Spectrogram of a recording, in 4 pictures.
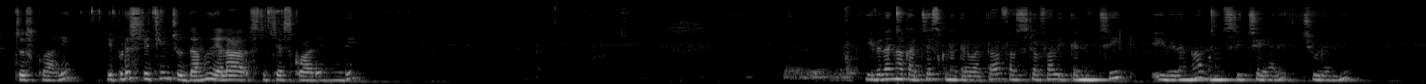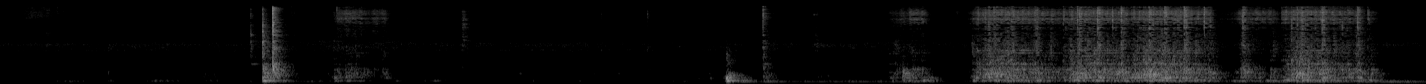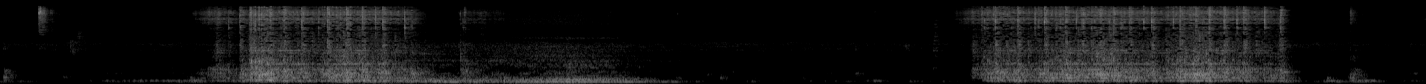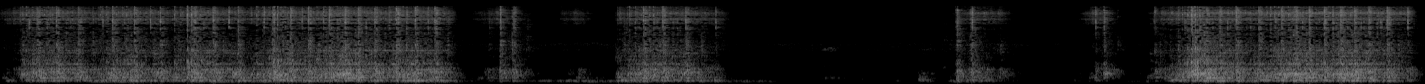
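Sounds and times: sewing machine stitching: 0:17.6 - 0:18.2, 0:23.2 - 0:28.1, 0:30.5 - 0:35.0, 0:38.1 - 0:42.2, 0:42.8 - 0:50.1, 0:52.2 - 0:52.9, 0:53.6 - 0:57.0.

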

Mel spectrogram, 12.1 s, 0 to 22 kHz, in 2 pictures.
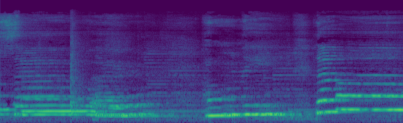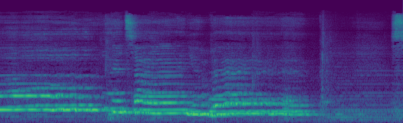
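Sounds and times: woman singing long held notes: 0:00.0 - 0:10.8
faint folk instruments: 0:00.0 - 0:12.0.

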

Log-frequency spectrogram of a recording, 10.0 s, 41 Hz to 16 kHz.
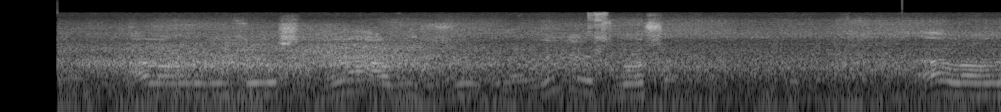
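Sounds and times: man talking indistinctly: 0:01.3 - 0:06.8, 0:09.2 - 0:10.0.

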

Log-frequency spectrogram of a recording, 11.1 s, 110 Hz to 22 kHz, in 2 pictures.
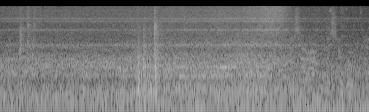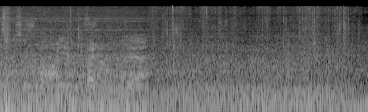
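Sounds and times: low mechanical rumble: 0:00.0 - 0:11.0.

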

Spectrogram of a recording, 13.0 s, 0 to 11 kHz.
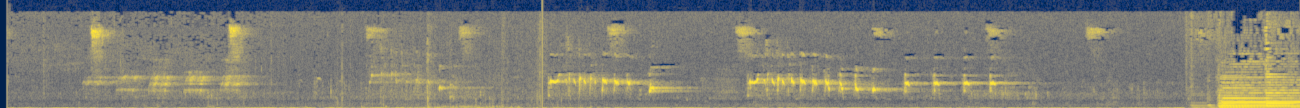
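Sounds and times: steady low rumble: 0:00.1 - 0:07.5
songbird chirping: 0:00.7 - 0:13.0.

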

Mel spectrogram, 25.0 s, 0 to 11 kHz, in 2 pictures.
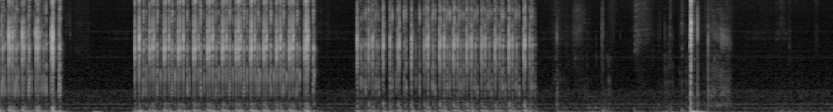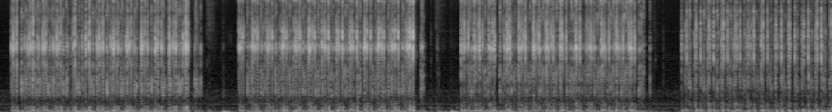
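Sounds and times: fast mechanical keyboard typing: 0:00.0 - 0:01.0, 0:02.0 - 0:04.8, 0:05.4 - 0:08.1, 0:12.7 - 0:24.9.

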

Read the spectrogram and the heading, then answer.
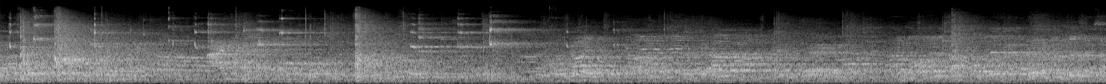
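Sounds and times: racket hitting shuttlecock: 0:00.0 - 0:01.3, 0:02.4 - 0:04.0
shoes squeaking on court: 0:00.0 - 0:07.0
voices in echoing hall: 0:00.0 - 0:11.0.

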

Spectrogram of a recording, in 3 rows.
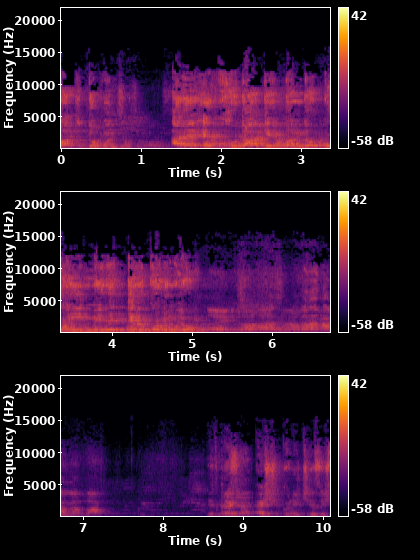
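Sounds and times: man speaking over loudspeaker: 0:00.0 - 0:07.3.

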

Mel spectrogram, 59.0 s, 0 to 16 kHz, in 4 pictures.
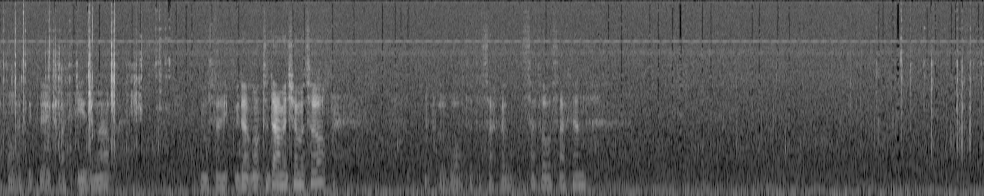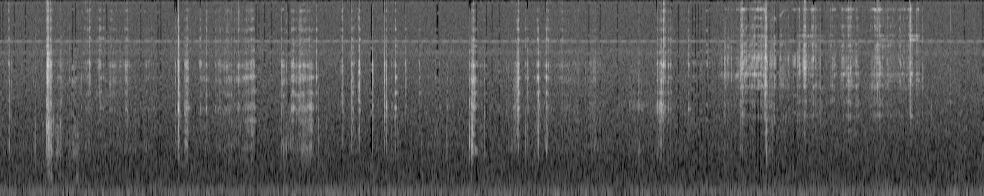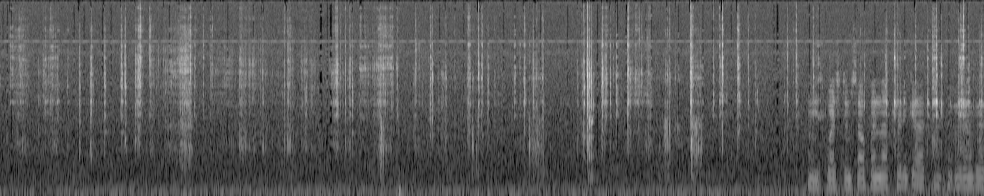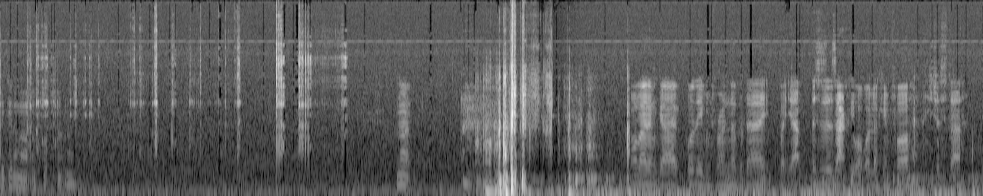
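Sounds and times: faint clicking and crackling: 0:00.0 - 0:05.2, 0:12.7 - 0:49.6.

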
